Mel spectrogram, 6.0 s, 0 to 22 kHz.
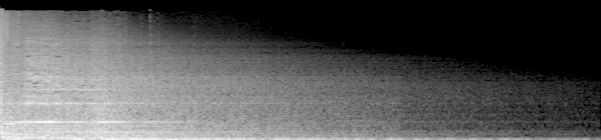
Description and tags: Epic Warning Hit 01
Attack, Cinematic, Creepy, Effect, Epic, Hit, Horror, Mystery, Scary, Sci-Fi, Spooky, Warning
